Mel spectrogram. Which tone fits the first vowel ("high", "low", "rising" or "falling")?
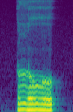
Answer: low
